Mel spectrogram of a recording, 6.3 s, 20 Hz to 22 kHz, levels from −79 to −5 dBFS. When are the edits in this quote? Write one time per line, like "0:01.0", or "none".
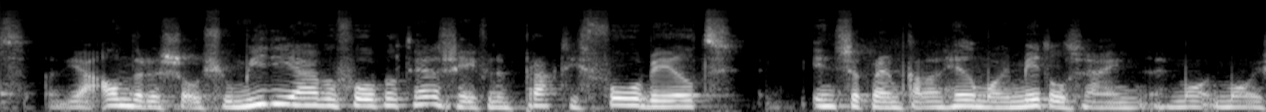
none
